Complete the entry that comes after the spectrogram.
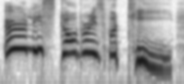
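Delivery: put-on light up like a girl at the news; delighted exclaim. A narrator's reading. Miss Lavendar hearing of early strawberries: high delighted exclaim. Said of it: "exclaimed Miss Lavendar".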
